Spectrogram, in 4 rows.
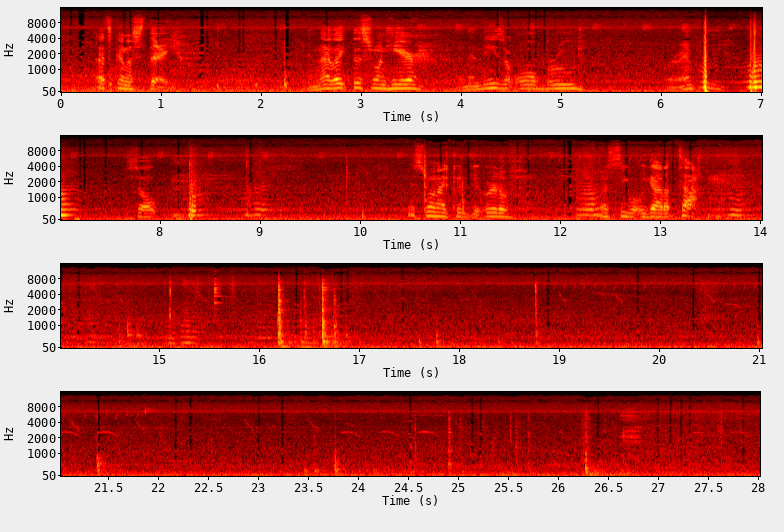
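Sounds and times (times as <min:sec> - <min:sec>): bees buzzing: 0:00.0 - 0:28.0.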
